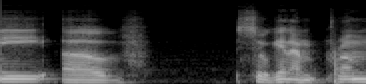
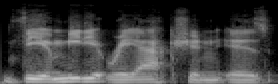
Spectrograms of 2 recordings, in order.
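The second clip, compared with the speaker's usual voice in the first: usual speaking voice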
